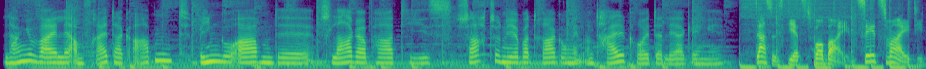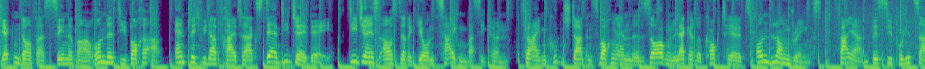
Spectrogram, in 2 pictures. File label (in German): Werbung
